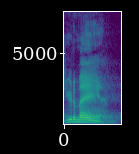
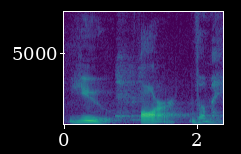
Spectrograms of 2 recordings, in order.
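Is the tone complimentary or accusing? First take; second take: complimentary; accusing. First: It sounds like a casual, praising compliment. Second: It sounds like a grave, piercing accusation.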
